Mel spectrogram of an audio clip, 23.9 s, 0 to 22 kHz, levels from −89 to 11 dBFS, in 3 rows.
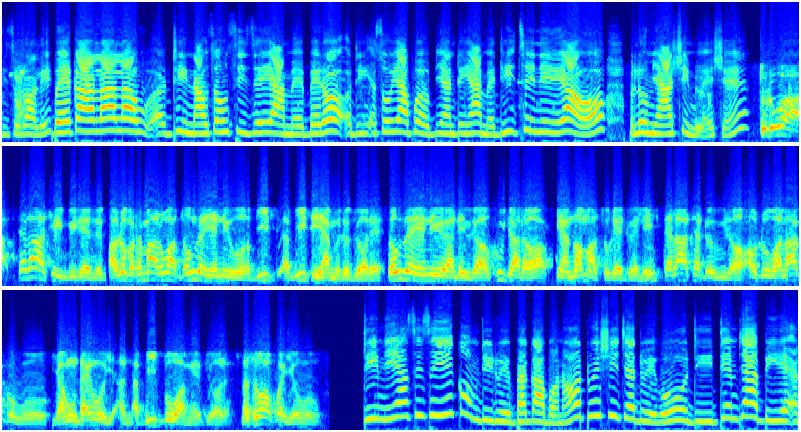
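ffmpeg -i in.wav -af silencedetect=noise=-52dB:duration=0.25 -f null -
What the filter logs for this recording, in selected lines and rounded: silence_start: 19.15
silence_end: 19.56 | silence_duration: 0.42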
